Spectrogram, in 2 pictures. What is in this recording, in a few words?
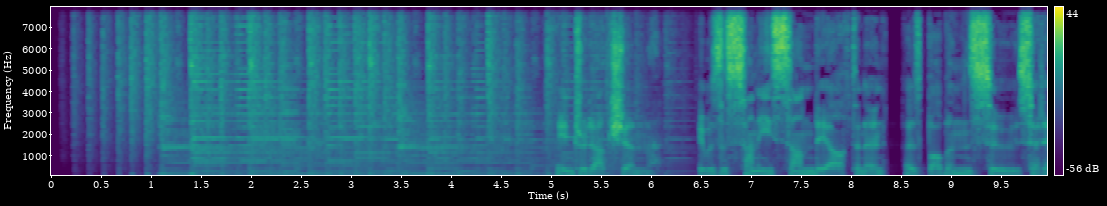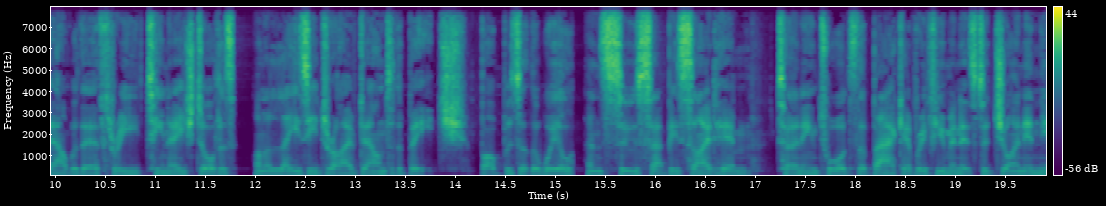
Audiobooks; Voice-over demos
